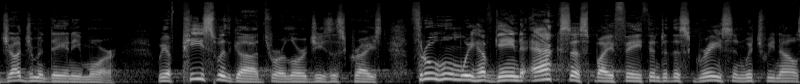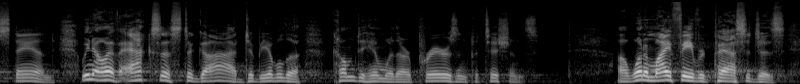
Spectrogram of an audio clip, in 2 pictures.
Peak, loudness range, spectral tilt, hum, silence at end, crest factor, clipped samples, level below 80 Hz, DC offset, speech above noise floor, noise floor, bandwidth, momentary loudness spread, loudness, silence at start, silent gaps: -6 dBFS; 7 LU; -5 dB/octave; none; 0.15 s; 20 dB; under 0.1%; -72 dBFS; under 0.1%; 32 dB; -57 dBFS; over 20 kHz; 13 LU; -25 LUFS; 0 s; none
